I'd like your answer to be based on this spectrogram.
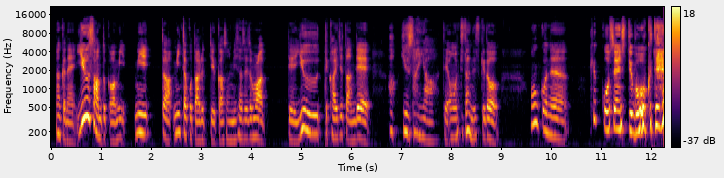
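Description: A young woman with a Tokushima dialect, chatting casually on a live stream and reading viewer comments aloud with frequent giggles. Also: on the low side. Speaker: idol livestreamer.

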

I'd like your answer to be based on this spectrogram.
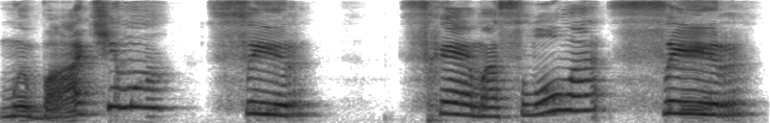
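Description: A woman's voice: sits high, very animated, very slow, creaky. A woman teaching preschool children a phonics lesson, speaking in an exaggerated sing-song way.

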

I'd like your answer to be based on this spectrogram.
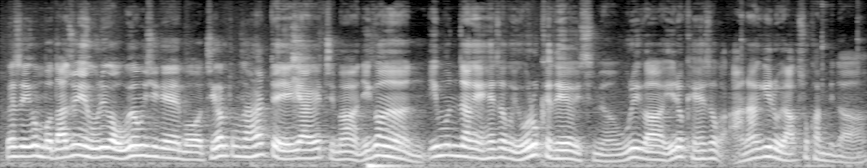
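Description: A man teaching an English grammar lesson to students, lively and constantly checking in with rhetorical questions. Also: a little high, quick pace, hardly any pauses.

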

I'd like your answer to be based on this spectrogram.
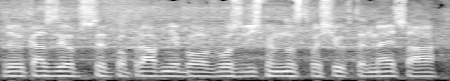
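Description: A man's voice: mid-range voice, little pitch movement, fairly quick, noisy background. A young man, a basketball player, answering a post-match interview at a handheld mic, with many hesitant filler sounds. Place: courtside interview wall in an arena. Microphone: handheld reporter mic.

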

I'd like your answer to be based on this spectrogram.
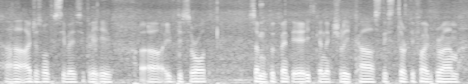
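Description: Sitting low in pitch, this man's delivery is flat and brisk as he vlogs casually to camera, chuckling between comments. In his forties, he's an angler fishing from sea rocks outdoors, filmed on a chest-mounted and handheld action camera amid wind and water noise.

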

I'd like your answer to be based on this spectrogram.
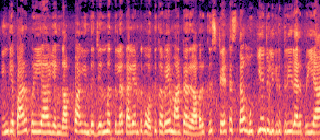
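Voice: mid-range voice, steady tone, quick pace, darkish tone, a little hiss or hum, lightly acted, low-quality recording. A voice actor playing an earnest young man coaxing his sweetheart in a cartoon. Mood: earnest pleading. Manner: coaxing, keeps repeating her name. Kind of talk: cartoon voice acting.

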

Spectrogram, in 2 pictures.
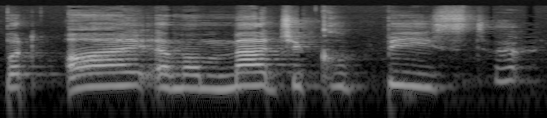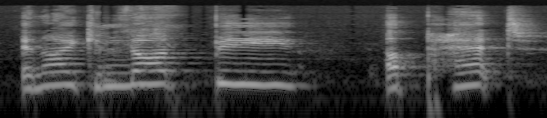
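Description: A woman voicing a gentle magical unicorn in a children's home play, speaking slowly and formally. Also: a little high, fairly even intonation, slight background noise. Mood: solemn. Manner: slow, formal and solemn.

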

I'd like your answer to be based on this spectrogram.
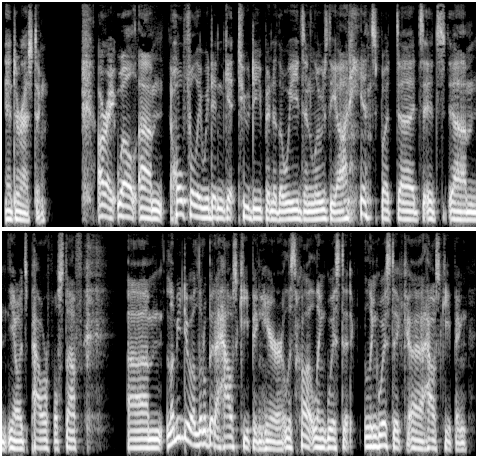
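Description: A man hosting a podcast and interviewing a guest in a casual way. He talks with many fillers and quick asides. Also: medium pitch, darkish tone, no echo, clean studio sound.

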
